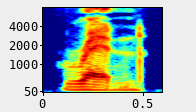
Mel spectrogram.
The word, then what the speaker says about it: Ren: Pronunciation Ren, like pen.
